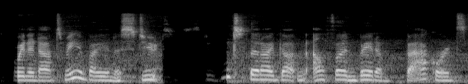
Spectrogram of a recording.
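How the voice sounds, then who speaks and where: Quiet speech at a moderate pace. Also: woman, medium pitch for a woman, ordinary pitch variation, big swings in loudness. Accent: American. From United States. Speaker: energy work teacher. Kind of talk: online class lecture. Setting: live stream on Discord. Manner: casual, hesitant with fillers.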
